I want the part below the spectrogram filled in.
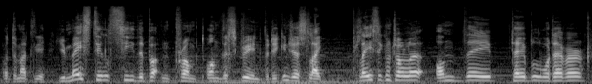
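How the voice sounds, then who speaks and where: A man's voice: quick pace, soft background music. Chatty man narrating game footage. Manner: chatty, many fillers, pitch jumps up when joking. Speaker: gaming video host. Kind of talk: casual game commentary.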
